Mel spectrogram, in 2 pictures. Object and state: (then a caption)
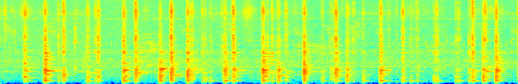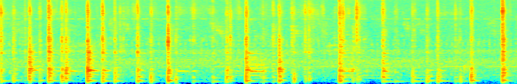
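Metal biscuit tin tapped. Fingertips of both hands drum and tap rapidly on the gold base of a large, round, hollow metal biscuit tin held against the chest. The result is a quick, uneven stream of short, dull, hollow knocks with a faint pitched tone and a low body, each dying away almost at once.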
